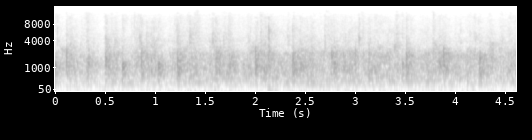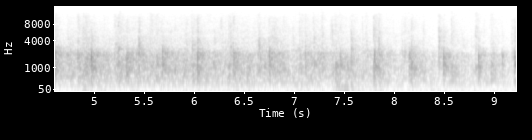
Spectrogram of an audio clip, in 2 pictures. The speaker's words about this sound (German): Da ist schon mal die Band. Applaus für die Band.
